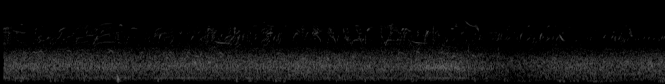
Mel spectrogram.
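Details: In Estonia, European goldfinches give fast, tinkling, high twittered notes, several birds overlapping continuously, over a steady background rush of wind or distant noise.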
